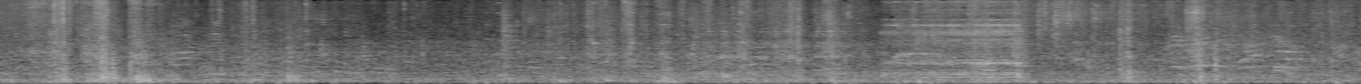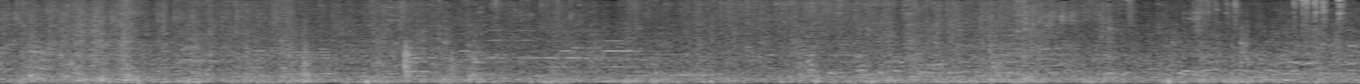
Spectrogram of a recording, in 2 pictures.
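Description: Slot machines chime and jingle.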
